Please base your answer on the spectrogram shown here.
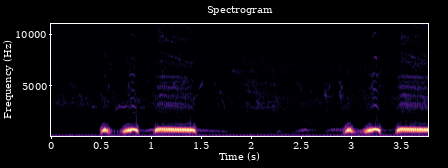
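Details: Resonant wild spotted dove calling during ground decoy luring. Two phrases of paired short coos leading into a long steady coo, separated by a pause of about a second and a half; low hum underneath.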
